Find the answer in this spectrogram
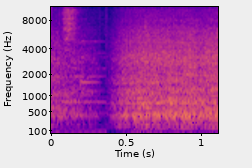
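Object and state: Nothing is struck.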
